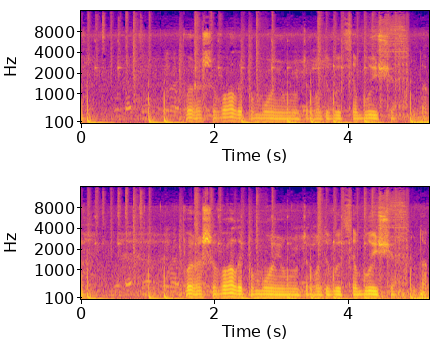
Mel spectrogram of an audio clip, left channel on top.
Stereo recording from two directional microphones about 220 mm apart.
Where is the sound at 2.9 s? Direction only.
10° left (ahead or behind).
